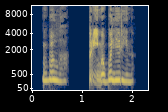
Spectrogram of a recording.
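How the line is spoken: Sobbing. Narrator (Russian): девушка опять разрыдалась

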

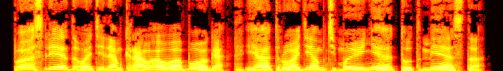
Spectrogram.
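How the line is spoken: Hissing old man. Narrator (Russian): прошипел старикашка

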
